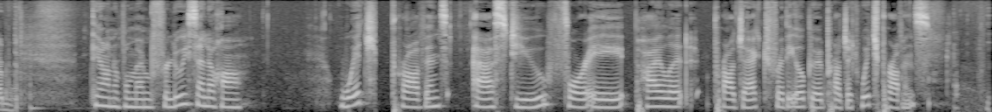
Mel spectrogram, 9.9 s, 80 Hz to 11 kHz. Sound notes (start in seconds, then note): 7.4 speaking French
